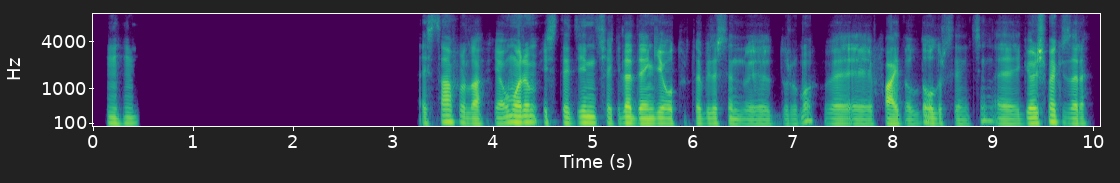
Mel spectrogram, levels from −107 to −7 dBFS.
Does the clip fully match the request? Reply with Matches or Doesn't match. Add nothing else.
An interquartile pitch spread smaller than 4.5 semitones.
Matches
